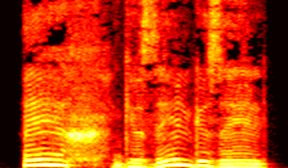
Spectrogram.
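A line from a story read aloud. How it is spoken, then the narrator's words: Grumbling. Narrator (Russian): проворчал Нессельроде-младший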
